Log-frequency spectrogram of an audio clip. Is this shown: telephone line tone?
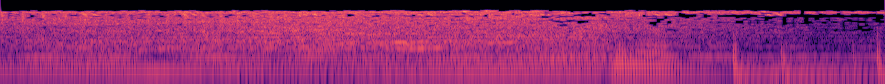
no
